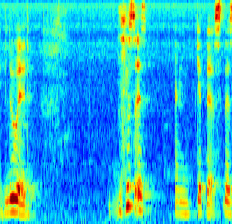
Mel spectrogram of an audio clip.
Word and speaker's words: Lwyd: The Merry Lwyd, or Lwyd. Excuse me, Lwyd.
